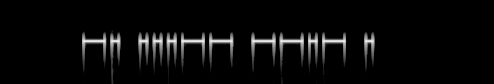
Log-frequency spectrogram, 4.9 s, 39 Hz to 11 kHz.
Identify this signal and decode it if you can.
Morse code, heard as a keyed tone, about 17 wpm, 700 Hz. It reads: N3QE
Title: K1USN SST QSO Practice - 17wpm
